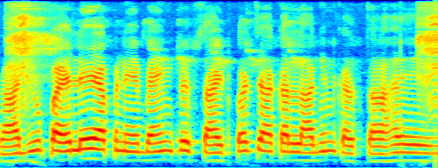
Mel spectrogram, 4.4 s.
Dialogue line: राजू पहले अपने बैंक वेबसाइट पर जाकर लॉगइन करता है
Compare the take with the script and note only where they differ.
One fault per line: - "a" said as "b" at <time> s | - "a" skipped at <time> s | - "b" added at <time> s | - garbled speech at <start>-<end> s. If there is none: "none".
none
